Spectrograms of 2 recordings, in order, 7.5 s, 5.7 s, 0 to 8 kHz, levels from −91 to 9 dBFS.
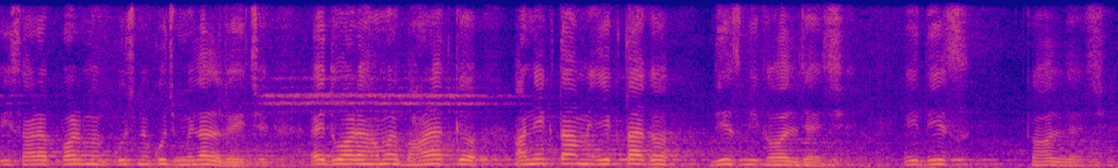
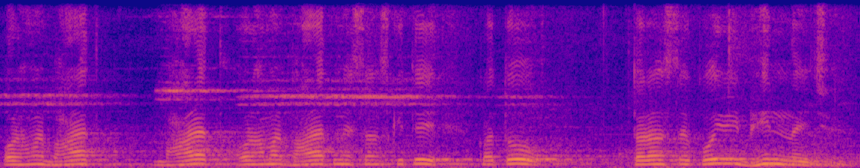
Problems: constant background noise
